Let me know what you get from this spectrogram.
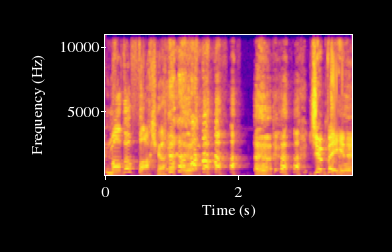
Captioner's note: all laughing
